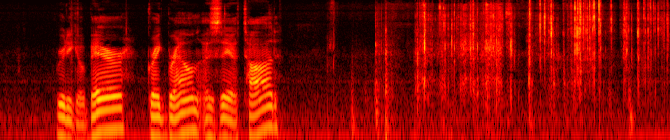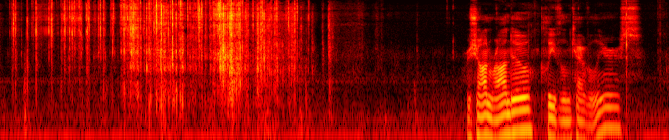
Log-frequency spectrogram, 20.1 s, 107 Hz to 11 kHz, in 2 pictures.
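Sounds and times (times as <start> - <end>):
foil wrapper ripping: 6.2 - 15.0
foil wrapper crinkling: 6.2 - 15.1.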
